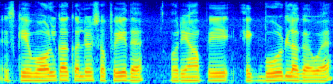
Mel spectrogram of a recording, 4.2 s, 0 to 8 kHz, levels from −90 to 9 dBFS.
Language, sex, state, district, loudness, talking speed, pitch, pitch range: Hindi, male, Chhattisgarh, Korba, -16 LUFS, 200 wpm, 135 Hz, 125-140 Hz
